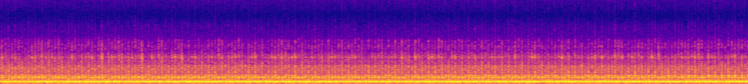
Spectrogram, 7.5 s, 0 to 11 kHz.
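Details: Scania K400 bus, DC13 13-litre 400 hp (at 1900 rpm) diesel at normal operating temperature, customer-reported strange noise: steady idle with a sharp constant whine and light rapid tapping; abnormal engine noise, cause not pinned down.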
